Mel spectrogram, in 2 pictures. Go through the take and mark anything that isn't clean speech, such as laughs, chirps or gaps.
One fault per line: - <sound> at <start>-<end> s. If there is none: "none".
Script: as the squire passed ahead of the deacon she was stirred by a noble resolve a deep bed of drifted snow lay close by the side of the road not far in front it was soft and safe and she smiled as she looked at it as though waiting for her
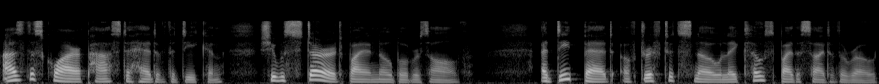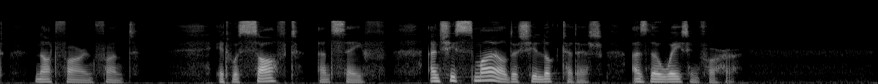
none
